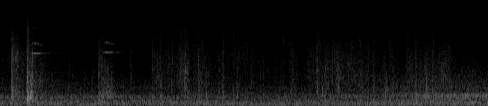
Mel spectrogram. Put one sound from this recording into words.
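Small footsteps patter across a hard floor.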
